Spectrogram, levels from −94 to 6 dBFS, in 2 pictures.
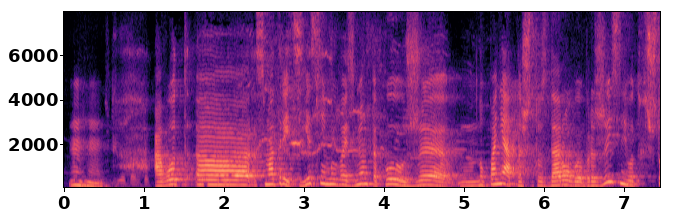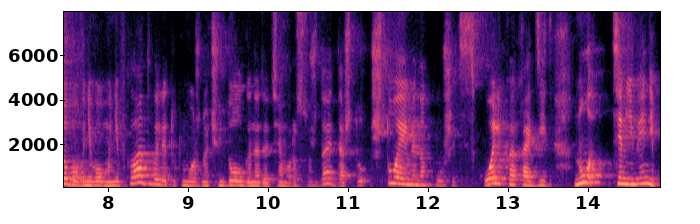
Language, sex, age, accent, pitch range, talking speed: Russian, female, 30-49, native, 165-230 Hz, 175 wpm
